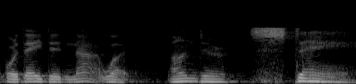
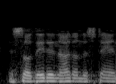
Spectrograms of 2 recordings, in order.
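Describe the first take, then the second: First: Understand stretched very slow and long as a call-and-response; drawn-out emphasis. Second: Said in the usual way. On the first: Shown as a demonstration. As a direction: pull out the word Understand slowly for the congregation. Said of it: "But you look closely, it says". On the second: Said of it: "But you look closely".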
